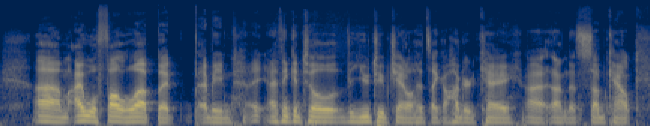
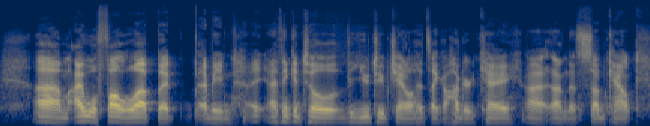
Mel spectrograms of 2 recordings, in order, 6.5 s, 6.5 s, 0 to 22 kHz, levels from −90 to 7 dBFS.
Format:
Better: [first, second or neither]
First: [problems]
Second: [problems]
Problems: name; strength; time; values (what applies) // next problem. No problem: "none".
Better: first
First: none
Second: thin; somewhat; fading below 450 Hz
